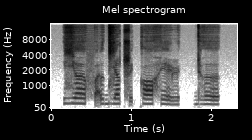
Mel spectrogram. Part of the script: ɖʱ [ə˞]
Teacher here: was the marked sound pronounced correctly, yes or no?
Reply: no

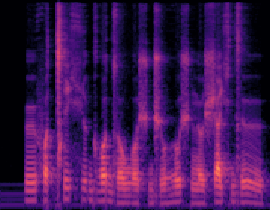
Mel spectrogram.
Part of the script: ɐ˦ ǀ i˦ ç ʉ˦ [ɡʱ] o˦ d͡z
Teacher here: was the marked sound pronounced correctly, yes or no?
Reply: yes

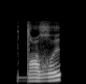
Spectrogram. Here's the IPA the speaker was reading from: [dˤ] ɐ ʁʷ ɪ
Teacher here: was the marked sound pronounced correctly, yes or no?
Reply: yes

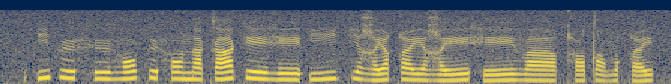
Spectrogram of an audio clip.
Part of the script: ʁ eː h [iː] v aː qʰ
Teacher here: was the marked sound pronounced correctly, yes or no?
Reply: no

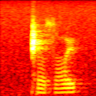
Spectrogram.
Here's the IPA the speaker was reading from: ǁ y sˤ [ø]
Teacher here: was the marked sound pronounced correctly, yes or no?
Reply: yes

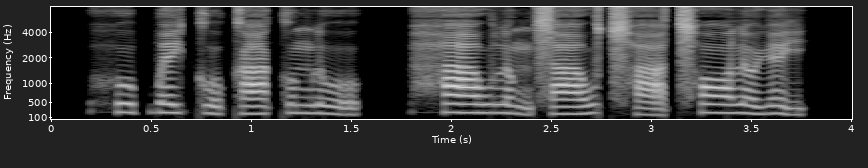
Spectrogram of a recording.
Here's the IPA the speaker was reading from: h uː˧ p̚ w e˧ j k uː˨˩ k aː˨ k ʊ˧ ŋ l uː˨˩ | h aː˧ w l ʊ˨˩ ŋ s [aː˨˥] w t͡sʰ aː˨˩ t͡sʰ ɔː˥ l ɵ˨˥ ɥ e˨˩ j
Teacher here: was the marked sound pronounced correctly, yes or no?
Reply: yes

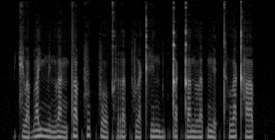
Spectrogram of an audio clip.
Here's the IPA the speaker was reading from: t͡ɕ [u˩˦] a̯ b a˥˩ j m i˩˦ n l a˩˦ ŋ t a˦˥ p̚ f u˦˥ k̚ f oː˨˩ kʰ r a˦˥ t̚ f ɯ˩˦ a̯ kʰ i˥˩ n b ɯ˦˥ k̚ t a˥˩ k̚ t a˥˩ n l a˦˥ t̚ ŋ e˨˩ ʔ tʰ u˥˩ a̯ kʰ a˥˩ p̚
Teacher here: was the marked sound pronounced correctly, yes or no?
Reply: yes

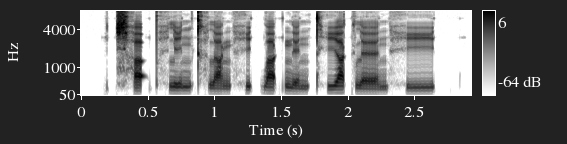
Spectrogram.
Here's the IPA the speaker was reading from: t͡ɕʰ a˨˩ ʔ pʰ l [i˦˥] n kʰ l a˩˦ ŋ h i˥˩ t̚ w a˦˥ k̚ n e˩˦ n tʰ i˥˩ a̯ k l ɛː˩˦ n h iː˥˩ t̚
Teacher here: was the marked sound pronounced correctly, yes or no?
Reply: yes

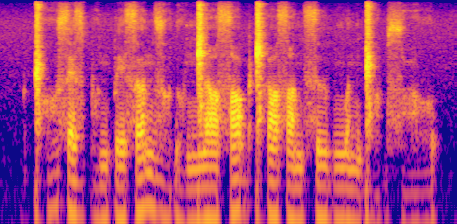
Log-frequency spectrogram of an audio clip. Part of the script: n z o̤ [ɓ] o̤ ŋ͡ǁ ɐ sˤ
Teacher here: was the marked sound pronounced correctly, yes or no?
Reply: no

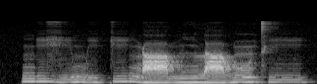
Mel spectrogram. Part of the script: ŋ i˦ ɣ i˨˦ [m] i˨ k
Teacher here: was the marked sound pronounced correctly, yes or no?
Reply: yes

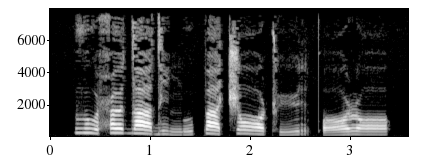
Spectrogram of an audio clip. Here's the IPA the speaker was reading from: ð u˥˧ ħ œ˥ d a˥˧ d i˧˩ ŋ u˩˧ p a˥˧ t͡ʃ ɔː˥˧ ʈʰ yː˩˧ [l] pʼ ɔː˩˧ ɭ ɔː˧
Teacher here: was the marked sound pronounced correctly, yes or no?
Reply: no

